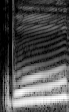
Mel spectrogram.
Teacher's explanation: Ru mad thobi'i dzohiri karena ada wawu sukun didahului baris dhommah. Maka huruf ra panjang dua harokat.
